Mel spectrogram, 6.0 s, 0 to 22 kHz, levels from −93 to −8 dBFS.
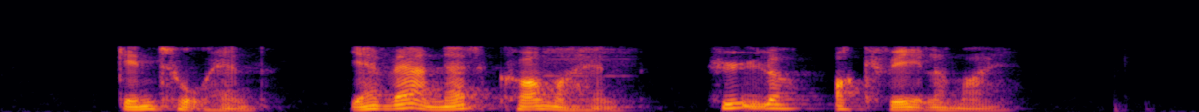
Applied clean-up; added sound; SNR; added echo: none; Hi-hat; 20 dB; none.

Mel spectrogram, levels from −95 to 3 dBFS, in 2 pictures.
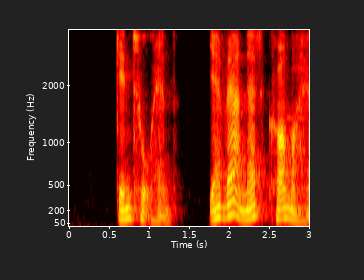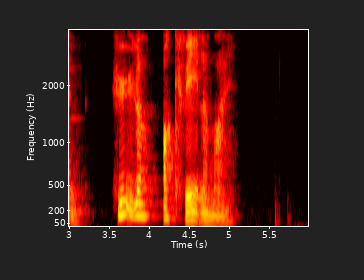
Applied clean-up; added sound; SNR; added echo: neural separator model SepFormer DNS4.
